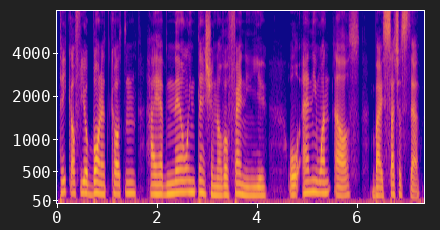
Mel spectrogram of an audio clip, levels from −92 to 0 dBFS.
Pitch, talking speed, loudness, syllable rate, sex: 150 Hz, 165 wpm, -20 LUFS, 4.7 syllables/s, male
